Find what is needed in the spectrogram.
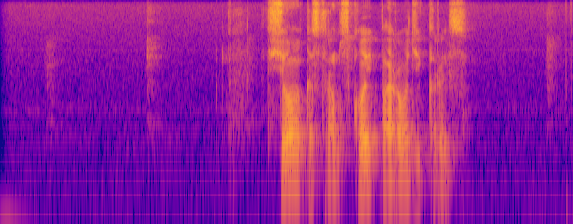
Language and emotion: Russian, neutral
